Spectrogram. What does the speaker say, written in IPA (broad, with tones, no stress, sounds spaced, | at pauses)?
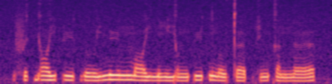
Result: f ɪ˨˥ k̚ j ɔː˥ j p yː˧ k̚ l uː˨˥ j n̪ yː˥ n m ɔː˧ j n̪ iː˨ j ʊ˨˧ ŋ p yː˥ t̚ ŋ o˨ w t̪ œː˨ p̚ h ɪ˧ ŋ k ɐ˨ n n̪ œː˨˥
